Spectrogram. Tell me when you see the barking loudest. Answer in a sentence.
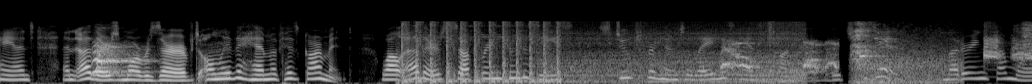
The loudest moment of the barking is at 1 second.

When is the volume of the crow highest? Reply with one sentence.
The volume of the crow peaks at 9 seconds.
